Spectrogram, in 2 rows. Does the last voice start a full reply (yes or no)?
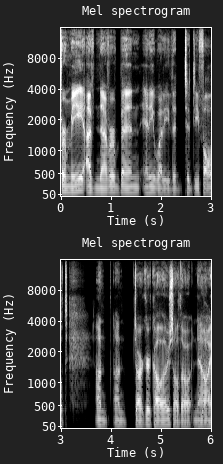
no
